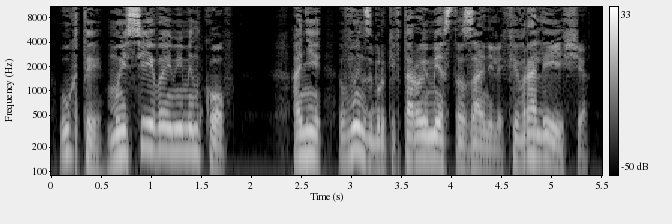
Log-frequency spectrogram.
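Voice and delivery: loud and high delight; excited fan. Acted. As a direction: gush excitedly.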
